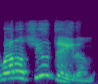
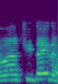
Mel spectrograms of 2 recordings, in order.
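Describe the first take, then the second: First: YOU punched higher in a retort; stress on YOU. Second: Said in the usual way. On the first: Retold or imitated. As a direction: throw it back, hitting the word "you". Question thrown back at the asker.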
